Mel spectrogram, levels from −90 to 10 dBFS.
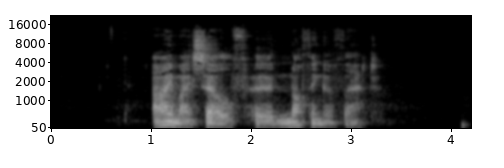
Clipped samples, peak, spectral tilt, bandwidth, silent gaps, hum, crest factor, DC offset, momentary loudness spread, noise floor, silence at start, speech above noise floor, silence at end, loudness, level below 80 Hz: under 0.1%; -10 dBFS; -4 dB/octave; 15 kHz; none; none; 22 dB; under 0.1%; 16 LU; -86 dBFS; 1 s; 56 dB; 0.1 s; -30 LUFS; -70 dBFS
